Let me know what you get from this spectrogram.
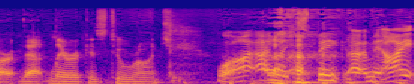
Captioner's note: laughs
